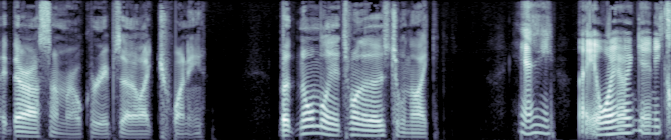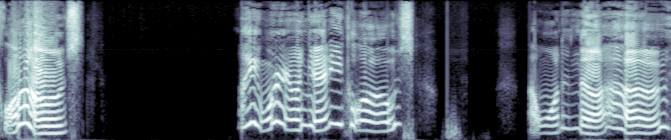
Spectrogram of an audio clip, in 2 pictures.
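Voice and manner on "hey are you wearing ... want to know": very high, loud, squeaky adolescent voice crack. Mocking creepy twelvies who message online, imitating a voice break. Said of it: "That was me trying to do a voice break".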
